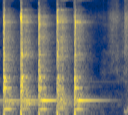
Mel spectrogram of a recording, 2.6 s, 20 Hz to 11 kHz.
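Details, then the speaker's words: Mazda 3 underbody check: sharp metallic knocks with loose rattle when struck, from a worn driveshaft center support bearing. "слышно, что разбит подшипник."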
